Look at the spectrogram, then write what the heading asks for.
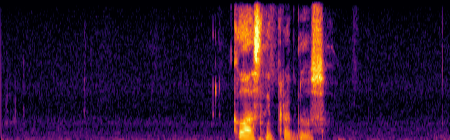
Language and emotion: Russian, neutral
